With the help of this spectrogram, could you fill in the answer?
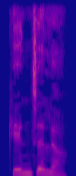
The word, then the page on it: ಗಂಜಳ: kannada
